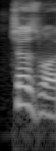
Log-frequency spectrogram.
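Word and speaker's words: Cheswold: And the residents, this whole front row up here are all from Chzwald. Chzwald. I said that right. Right. You got to roll that last part, that last syllable out.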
